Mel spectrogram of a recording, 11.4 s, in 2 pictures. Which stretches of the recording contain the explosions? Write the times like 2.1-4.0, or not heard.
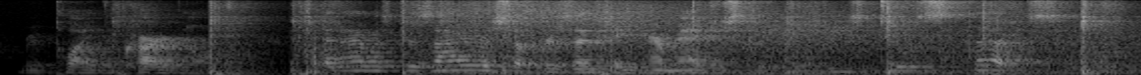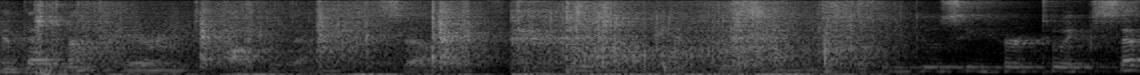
2.1-6.0.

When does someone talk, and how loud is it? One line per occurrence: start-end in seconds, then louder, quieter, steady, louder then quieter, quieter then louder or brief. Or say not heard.
0.1-11.3 quieter.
